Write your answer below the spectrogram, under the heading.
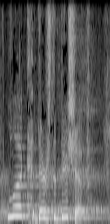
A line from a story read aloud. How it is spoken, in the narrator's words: The girls excitedly said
